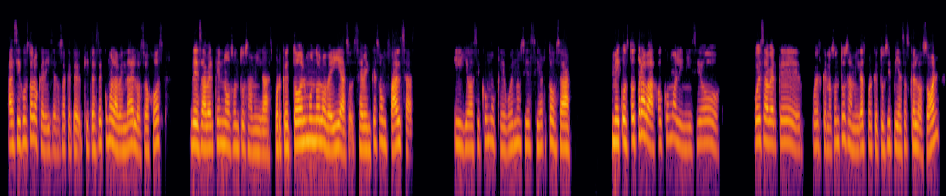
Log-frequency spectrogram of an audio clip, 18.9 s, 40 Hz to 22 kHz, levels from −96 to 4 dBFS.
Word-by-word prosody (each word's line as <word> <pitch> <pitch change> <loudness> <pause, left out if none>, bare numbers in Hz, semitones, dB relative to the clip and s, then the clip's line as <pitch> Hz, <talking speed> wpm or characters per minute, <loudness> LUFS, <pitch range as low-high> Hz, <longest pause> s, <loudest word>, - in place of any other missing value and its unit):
así 210 +2 +2
justo 235 +3 -1
lo 250 -2 +1
que 190 - -4
dices, 180 0 -8
o 165 - -16
sea, 185 +1 -7
que 180 - -7
te 180 0 -2
quitaste 195 +2 -3
como 245 +1 -1
la 195 -4 +4
venda 180 +3 0
de 220 - +4
los 175 -5 -4
ojos 205 - -2 0.5
de 215 -1 +5
saber 195 0 +4
que 225 - -3
no 215 -3 0
son 200 0 -4
tus 195 -1 -5
amigas, 165 -2 -3
porque, 195 +1 +1
todo 220 +4 +7
el 235 - +5
mundo 245 0 +4
lo 230 -2 +4
veía, 185 0 +4
se 190 +4 -3
ven 185 0 0
que 225 +4 -4
son 225 -2 -3
falsas. 205 +4 +3 0.8
Y 215 -3 -3
yo 200 -1 -2
así 195 +2 -5
como 245 -3 -6
que, 190 -1 -9
bueno, 205 +5 -4
sí 215 0 -6
es 205 -1 -8
cierto, 210 +4 -3
o 200 - -7
sea, 195 -1 +5 0.8
me 235 -1 +5
costó 240 +1 +4
trabajo 225 -8 +5
como 260 +4 -6
al 235 - -3
inicio, 200 +1 -6 0.7
pues, 240 0 +1
saber 225 -3 +2
que, 225 -5 -3 0.2
pues, 205 -2 -6
que 200 - -8
no 180 - -7
son 230 +4 -5
tus 255 0 -4
amigas 195 -1 -2
porque, 195 -3 -6
tú 195 - -5
sí 215 +3 -4
piensas 195 -1 -4
que 210 0 0
lo 180 -4 -1
son, 225 - +3
205 Hz, 210 wpm, -21 LUFS, 190-230 Hz, 0.8 s, todo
